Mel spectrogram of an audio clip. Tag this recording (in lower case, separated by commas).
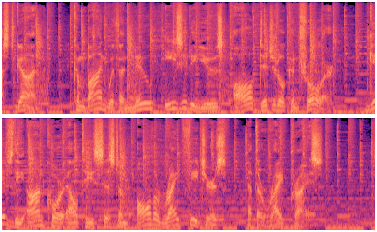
speech, music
